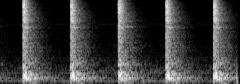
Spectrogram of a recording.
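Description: Hi-hat from GarageBand's Bluebird drum kit played by the Beat Sequencer as a simple click track. Four even hits, about two a second, one on each beat of the bar.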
